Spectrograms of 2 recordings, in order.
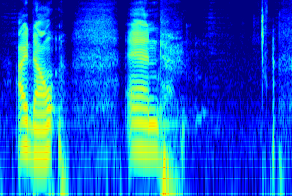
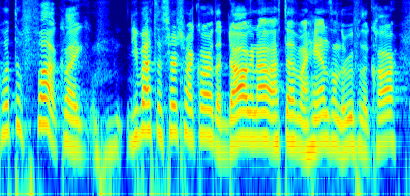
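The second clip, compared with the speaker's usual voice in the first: loud, high, fast indignant rant; outraged yelling; 4 semitones higher, 5 dB louder, faster than usual. Retold or imitated. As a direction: rush it out in disbelief. Outraged at being searched.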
